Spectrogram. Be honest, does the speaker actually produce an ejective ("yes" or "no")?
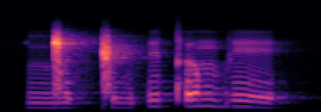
yes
